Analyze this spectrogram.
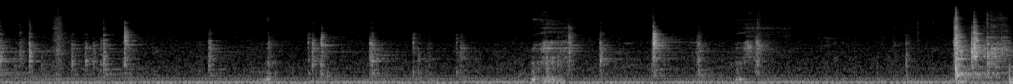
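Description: Irregular metallic clicks and clinks of a socket and long steel extension bar working against a drum brake's shoe anchor-pin hardware, with a louder clank near the end. A steady low hum runs underneath.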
